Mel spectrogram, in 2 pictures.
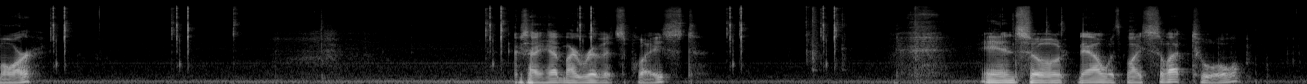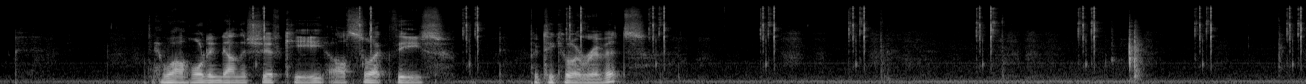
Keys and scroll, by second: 10.4 space.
